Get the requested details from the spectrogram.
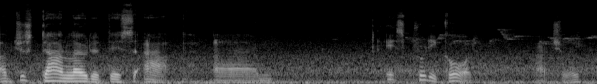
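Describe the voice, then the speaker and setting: A man with an English accent and a dark, mellow tone at medium pitch, very wide pitch swings, a very slow pace, and long, frequent pauses. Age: 60s. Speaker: canal boat vlogger. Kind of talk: casual vlog. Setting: outdoors on canal towpath. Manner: hesitant, many fillers.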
